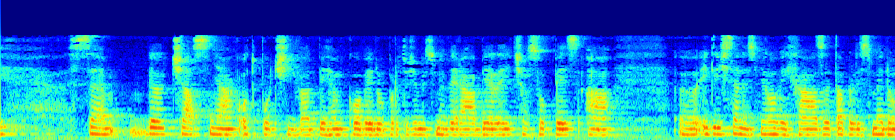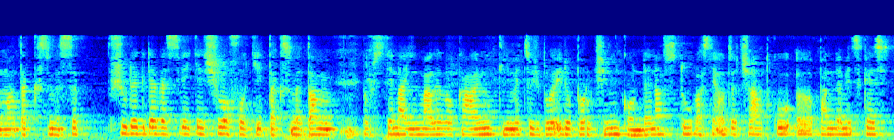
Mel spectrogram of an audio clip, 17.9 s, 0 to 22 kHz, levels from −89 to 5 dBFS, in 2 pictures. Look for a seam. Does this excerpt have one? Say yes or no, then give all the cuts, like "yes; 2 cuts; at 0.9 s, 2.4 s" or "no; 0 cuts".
no; 0 cuts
